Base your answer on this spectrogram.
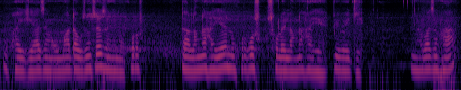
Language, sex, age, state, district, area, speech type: Bodo, female, 60+, Assam, Chirang, rural, spontaneous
